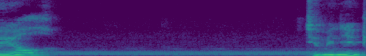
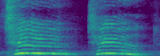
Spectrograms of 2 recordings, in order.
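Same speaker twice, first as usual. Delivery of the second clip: very high falling toots; train whistle toot; 4 dB louder than usual. Pretend. Narrator voices the train whistle, high toots. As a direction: pipe it high like a steam whistle.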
